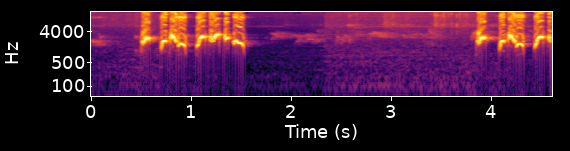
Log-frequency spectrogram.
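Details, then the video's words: Red-whiskered bulbul calling to attract wild bulbuls: a one-second run of quick slurred whistled notes, silence with faint background, then a similar phrase of sharp bouncing notes at the end. "Tiếng chào mào mòi chuẩn gọi chim bỗ nhanh về"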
